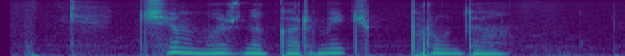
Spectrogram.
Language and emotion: Russian, neutral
